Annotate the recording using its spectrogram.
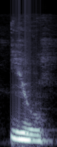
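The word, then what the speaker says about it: ewe: तो सबसे पहला अगर हम लें वर्ड, तो एक वर्ड आता है यू, ई डब्ल्यू ई। इसको प्रोनाउंसिएशन करते हैं यू। ध्यान से देखिएगा यू।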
